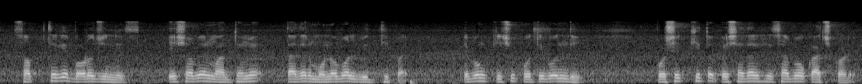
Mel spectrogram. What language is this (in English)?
Bangla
